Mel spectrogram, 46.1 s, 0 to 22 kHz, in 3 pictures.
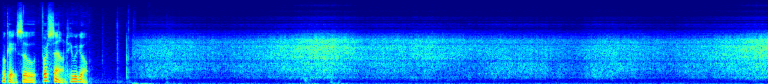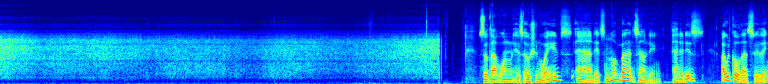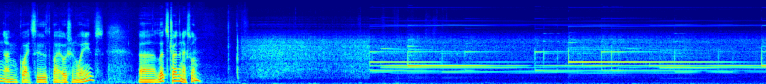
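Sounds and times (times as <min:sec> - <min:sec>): surf sound through small speaker: 0:02.6 - 0:24.2, 0:35.4 - 0:46.0.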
